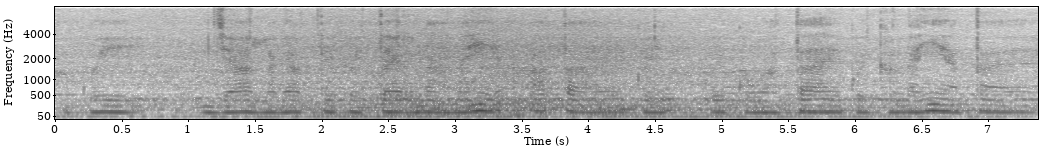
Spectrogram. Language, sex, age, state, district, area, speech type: Hindi, male, 45-60, Uttar Pradesh, Hardoi, rural, spontaneous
